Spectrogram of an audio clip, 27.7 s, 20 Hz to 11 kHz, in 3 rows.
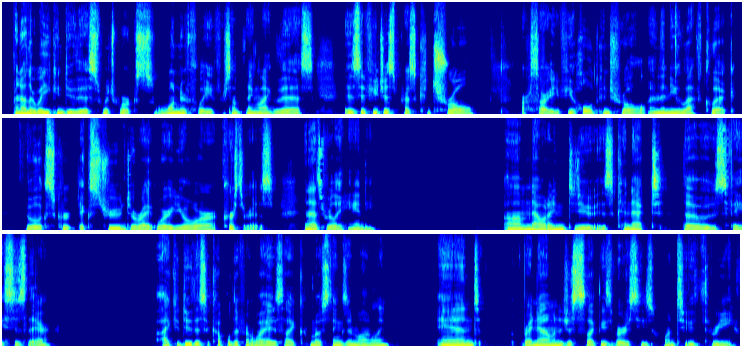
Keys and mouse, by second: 0.9 g, 13.4 g, 13.9-15.1 middle drag, 16.2 z, 21.7-23.5 middle drag.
